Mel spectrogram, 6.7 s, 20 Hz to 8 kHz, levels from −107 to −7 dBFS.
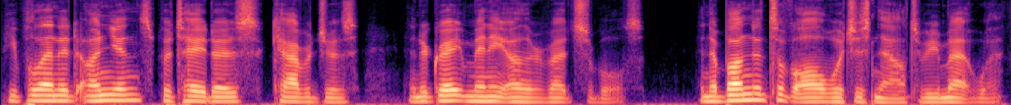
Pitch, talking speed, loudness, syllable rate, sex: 130 Hz, 195 wpm, -20 LUFS, 6.1 syllables/s, male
